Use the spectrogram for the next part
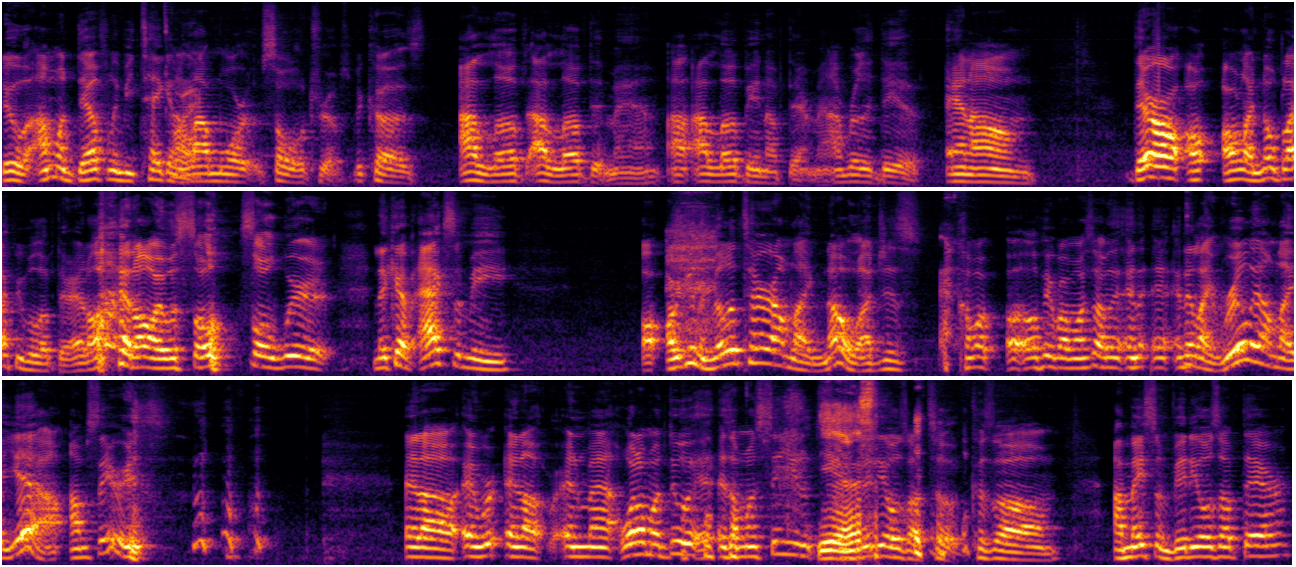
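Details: Stuttering in a man who stutters and uses a SpeechEasy device, a Bluetooth earpiece with a phone app that feeds his own voice back to him.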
